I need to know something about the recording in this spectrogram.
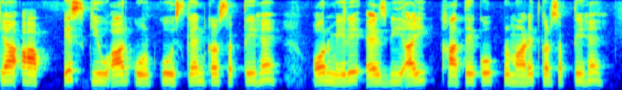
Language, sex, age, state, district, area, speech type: Hindi, female, 30-45, Madhya Pradesh, Gwalior, urban, read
